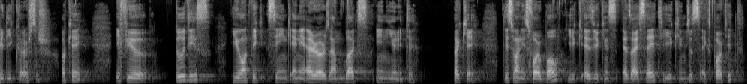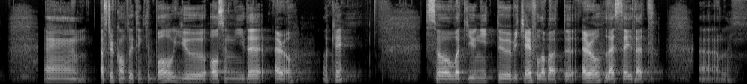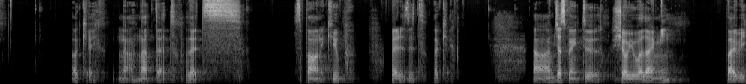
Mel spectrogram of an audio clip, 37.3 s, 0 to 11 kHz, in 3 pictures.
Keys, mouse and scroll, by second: 8.2-11.6 drag, 13.2-15.5 drag, 15.5 a, 15.9 a, 22.5 x, 23.7 middle click, 24.2 shift+a, 27.0 x, 27.8 shift+a, 30.4 shift+c, 31.7-33.9 drag, 35.1-37.2 drag, 35.1 s.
